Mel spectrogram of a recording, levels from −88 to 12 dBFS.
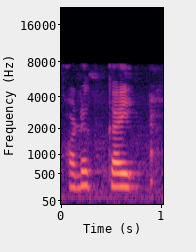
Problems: none marked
